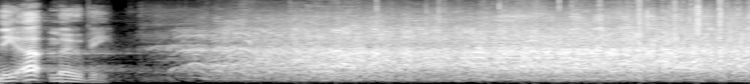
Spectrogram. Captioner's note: laughter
